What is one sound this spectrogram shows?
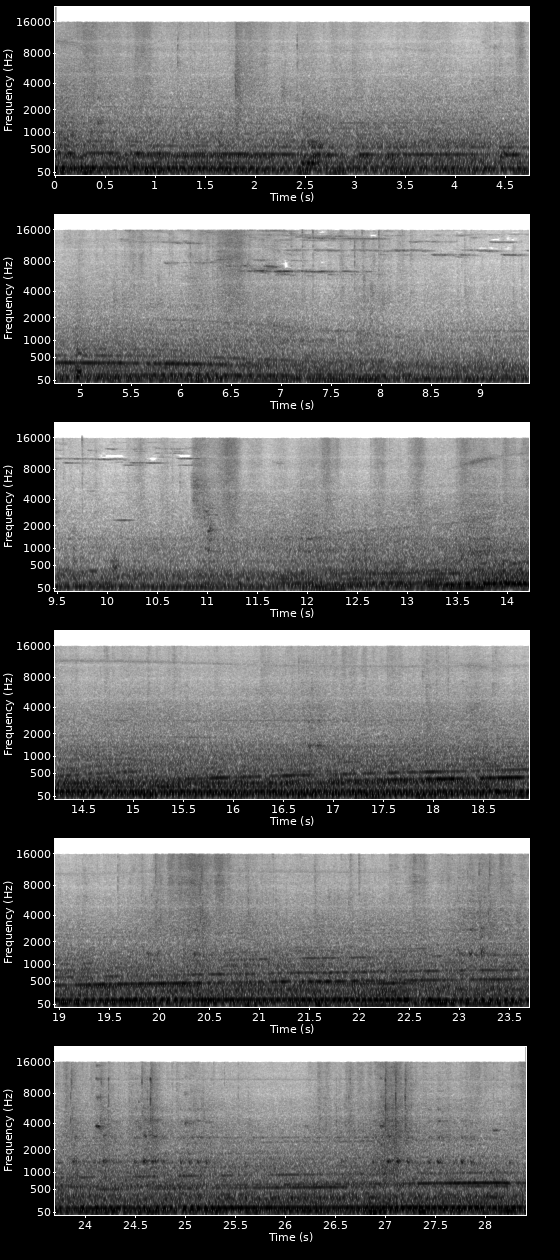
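A bus engine hums low and steady, dropping as the bus slows and rising as it speeds up again.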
